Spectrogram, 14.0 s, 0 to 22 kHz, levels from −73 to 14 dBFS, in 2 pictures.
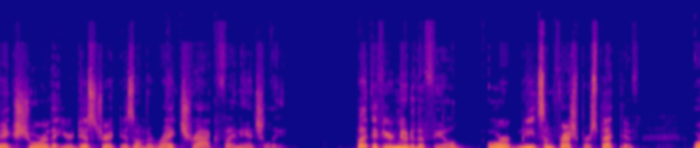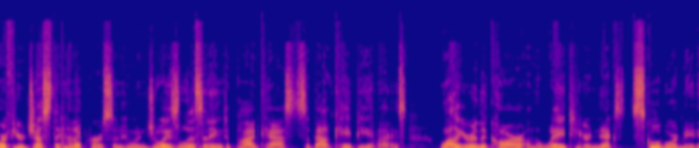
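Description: Speech with dropouts. At 1.39 s and again at 1.43 s there's a brief smear, two back-to-back patches of about 20 ms each. This is short concealed packet loss: audio arrived too late, and the receiver filled each hole by extending the preceding sound before blending back. Between 3.91 and 4.02 s the sound turns choppy and robotic. This is repeated packet loss in quick succession, with about 60 ms missing and concealment covering nearly half that span. A longer run from 6.14 to 12.87 s brings intermittent choppy, broken patches. Roughly 0.56 s is missing across many gaps, the longest about 63 ms, each patched by continuing the last sound.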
